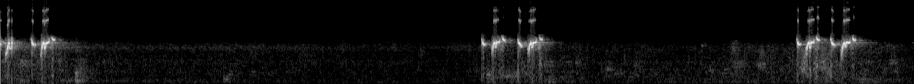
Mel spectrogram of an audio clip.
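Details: Three short, liquid bulbul phrases arrive about four seconds apart. Each is a quick run of bright chirped notes, offered as tutoring song for young or non-singing bulbuls.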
